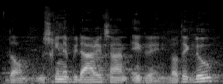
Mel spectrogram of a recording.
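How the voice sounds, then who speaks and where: A man from Brabant performing stand-up comedy on stage, rambling in a deadpan, mock-earnest way. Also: fairly low pitch, fast talker, slight background noise. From Brabant, Netherlands. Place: theater stage. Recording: roomy theater stage.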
